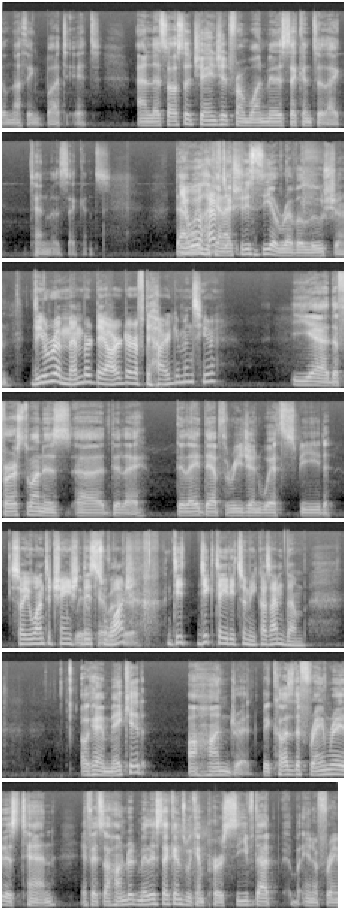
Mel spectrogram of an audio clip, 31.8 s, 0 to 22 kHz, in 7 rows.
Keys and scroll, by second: 9.3 super+j, 14.6 super+c, 14.9 super+j.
